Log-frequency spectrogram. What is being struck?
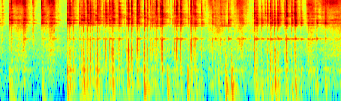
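Unglazed clay vase.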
